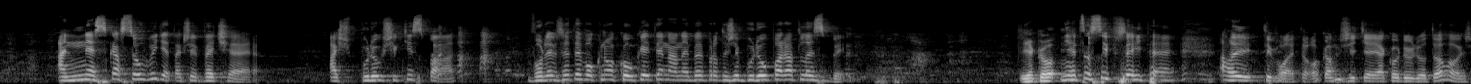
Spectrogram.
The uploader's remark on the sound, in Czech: 16 - Na dotek (ŽIVĚ). Proběhl náš první podcast před publikem, které zaplnilo holešovický Vnitroblock tak, že se někteří nevešli. A omlouváme se i za horší kvalitu zvuku.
